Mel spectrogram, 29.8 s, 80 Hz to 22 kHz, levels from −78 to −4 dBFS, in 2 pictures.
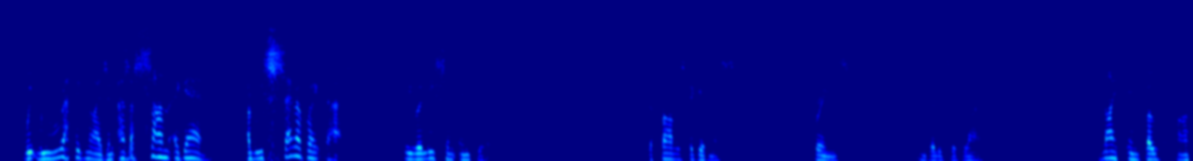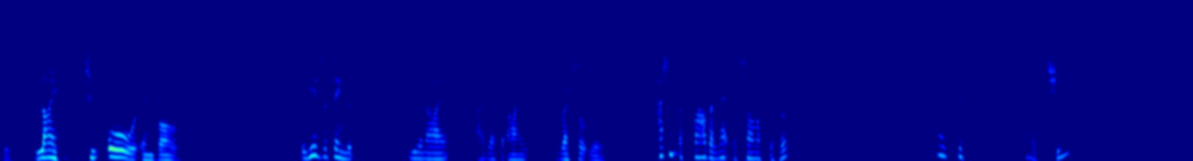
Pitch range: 115-155 Hz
